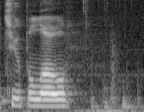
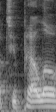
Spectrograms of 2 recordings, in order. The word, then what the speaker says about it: Tupelo: that though so again Tupelo uh tupello however however you pronounce it I know in Mississippi they call it Tupelo but it's very different everywhere you go so tupello Tupelo whatever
